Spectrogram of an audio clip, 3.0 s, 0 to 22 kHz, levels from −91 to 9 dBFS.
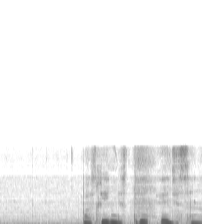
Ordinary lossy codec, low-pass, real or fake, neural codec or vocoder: none; none; fake; codec, 16 kHz, 16 kbps, FreqCodec, smaller model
